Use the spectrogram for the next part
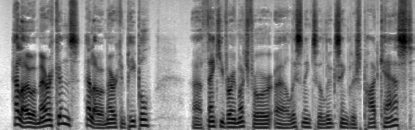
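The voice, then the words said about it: Weird put-on American accent. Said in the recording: “what's this voice he's doing? Is this supposed to be an American accent? ... that's sort of some sort of weird American accent.”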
